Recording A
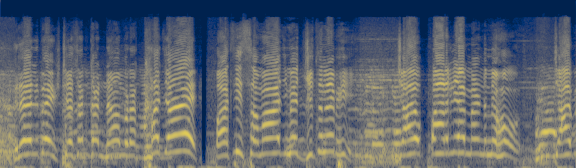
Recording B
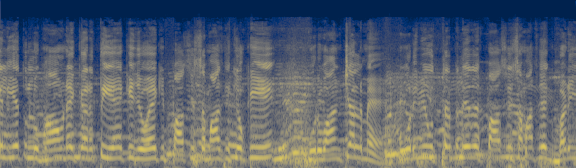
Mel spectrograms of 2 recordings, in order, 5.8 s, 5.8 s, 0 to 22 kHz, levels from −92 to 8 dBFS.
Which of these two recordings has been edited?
A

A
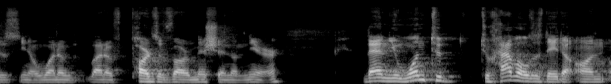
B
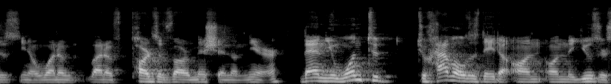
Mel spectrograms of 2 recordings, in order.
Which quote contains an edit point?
B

